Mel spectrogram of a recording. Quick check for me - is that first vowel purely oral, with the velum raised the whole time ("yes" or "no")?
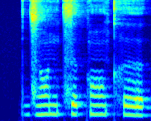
no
